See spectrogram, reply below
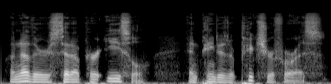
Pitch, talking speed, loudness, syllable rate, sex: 105 Hz, 200 wpm, -18 LUFS, 6.3 syllables/s, male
